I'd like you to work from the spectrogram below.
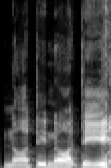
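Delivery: slow, high mock scolding in accent; Borat. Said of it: "And then he goes".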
